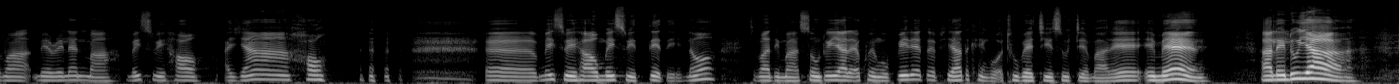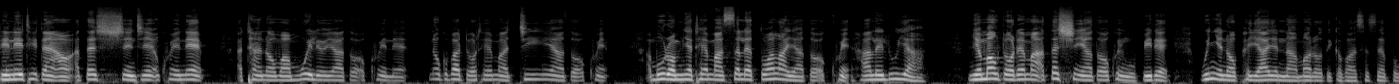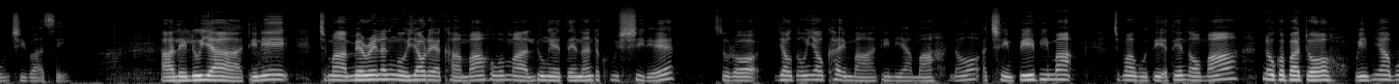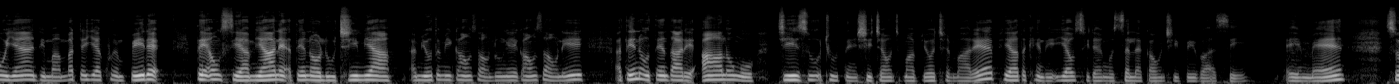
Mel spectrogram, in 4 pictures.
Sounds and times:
Speech: 0:00.0 - 0:03.3, 0:04.9 - 0:28.6, 0:29.6 - 0:55.9.

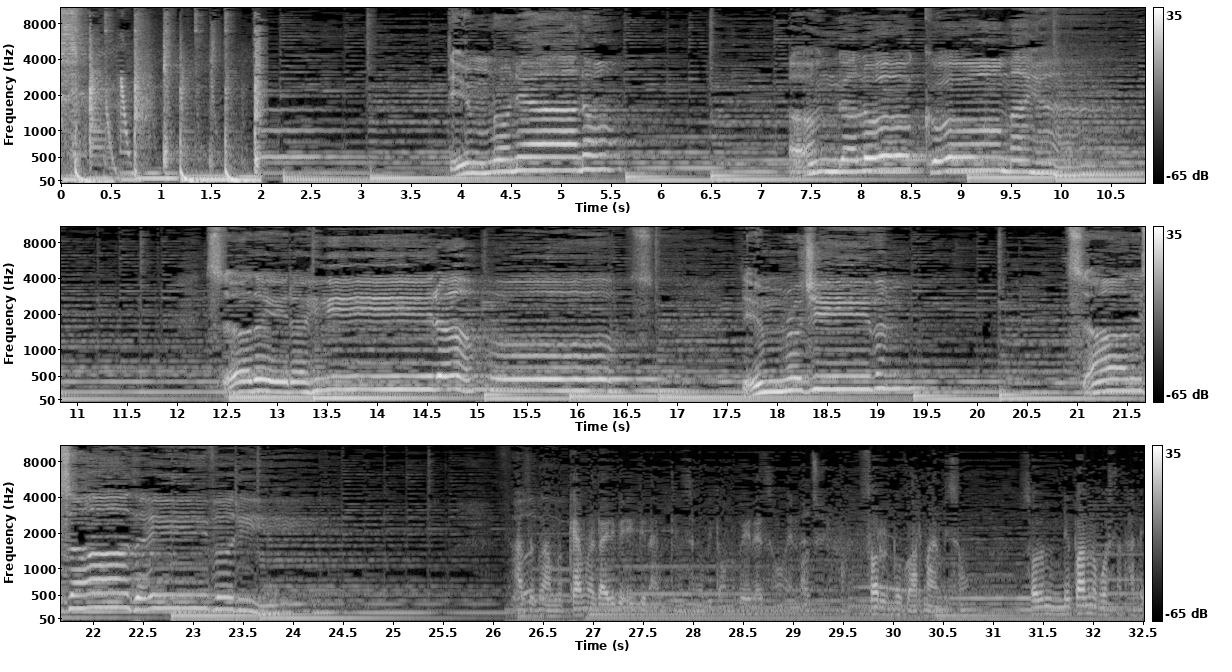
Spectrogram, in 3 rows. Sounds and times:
Music: 0:00.0 - 0:32.5
Speech: 0:26.2 - 0:32.5.

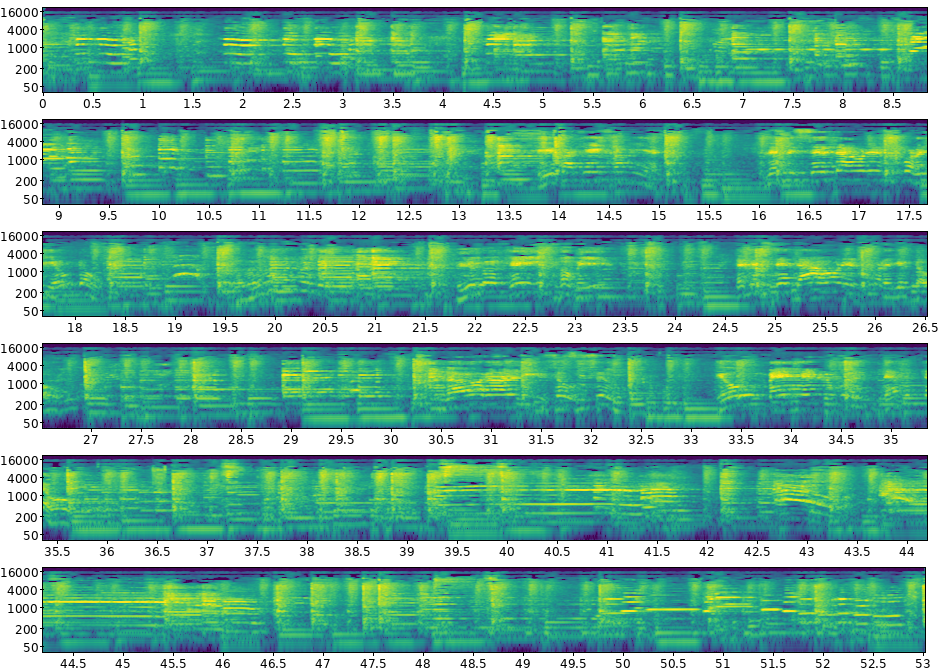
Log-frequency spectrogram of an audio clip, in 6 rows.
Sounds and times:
Music: 0:00.0 - 0:53.0
Speech: 0:13.2 - 0:15.2, 0:16.0 - 0:18.4, 0:24.6 - 0:28.2.

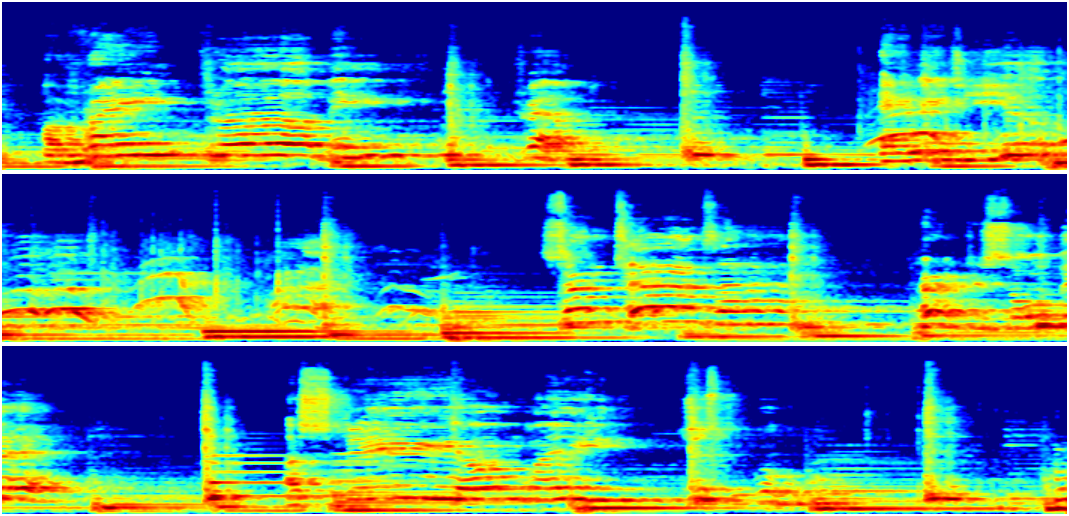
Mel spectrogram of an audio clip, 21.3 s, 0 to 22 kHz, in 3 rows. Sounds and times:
Wedding music: 0:00.0 - 0:21.3.

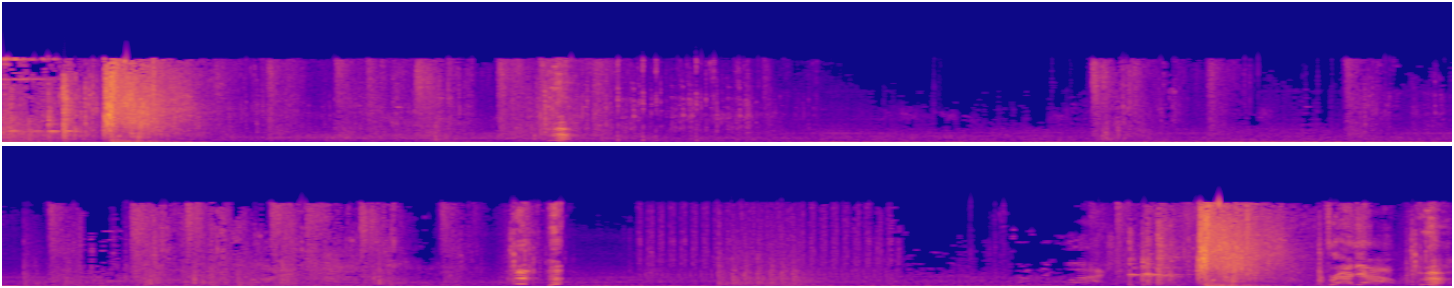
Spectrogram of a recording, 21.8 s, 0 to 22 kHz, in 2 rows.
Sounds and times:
Speech: 0:18.4 - 0:19.2, 0:20.8 - 0:21.7.

